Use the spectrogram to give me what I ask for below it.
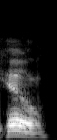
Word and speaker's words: Gil: How like Louis Hill. He black? Nah, it's some Dominican nigga. Hill is spelled Gil.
